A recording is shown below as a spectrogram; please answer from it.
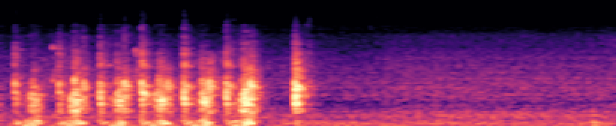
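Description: A quick, uneven run of light clicks and taps, about seven a second, that stops about two seconds in, leaving faint room tone.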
